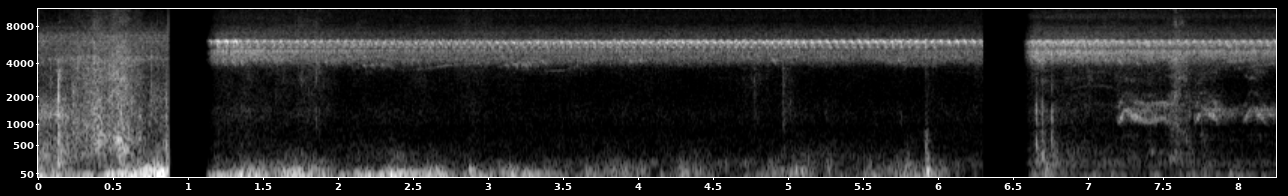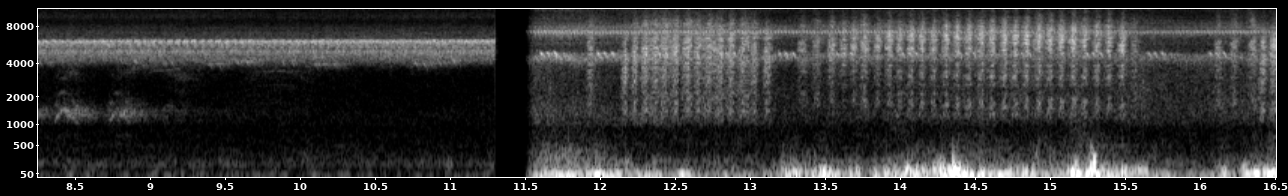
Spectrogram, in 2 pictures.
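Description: Steady high-pitched buzzing of late-summer insects, with a bird calling a few times around seven to nine seconds in. From about eleven seconds on, the rustle and thud of footsteps through the undergrowth grows louder over the insects. The sound drops out briefly at three edit cuts.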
